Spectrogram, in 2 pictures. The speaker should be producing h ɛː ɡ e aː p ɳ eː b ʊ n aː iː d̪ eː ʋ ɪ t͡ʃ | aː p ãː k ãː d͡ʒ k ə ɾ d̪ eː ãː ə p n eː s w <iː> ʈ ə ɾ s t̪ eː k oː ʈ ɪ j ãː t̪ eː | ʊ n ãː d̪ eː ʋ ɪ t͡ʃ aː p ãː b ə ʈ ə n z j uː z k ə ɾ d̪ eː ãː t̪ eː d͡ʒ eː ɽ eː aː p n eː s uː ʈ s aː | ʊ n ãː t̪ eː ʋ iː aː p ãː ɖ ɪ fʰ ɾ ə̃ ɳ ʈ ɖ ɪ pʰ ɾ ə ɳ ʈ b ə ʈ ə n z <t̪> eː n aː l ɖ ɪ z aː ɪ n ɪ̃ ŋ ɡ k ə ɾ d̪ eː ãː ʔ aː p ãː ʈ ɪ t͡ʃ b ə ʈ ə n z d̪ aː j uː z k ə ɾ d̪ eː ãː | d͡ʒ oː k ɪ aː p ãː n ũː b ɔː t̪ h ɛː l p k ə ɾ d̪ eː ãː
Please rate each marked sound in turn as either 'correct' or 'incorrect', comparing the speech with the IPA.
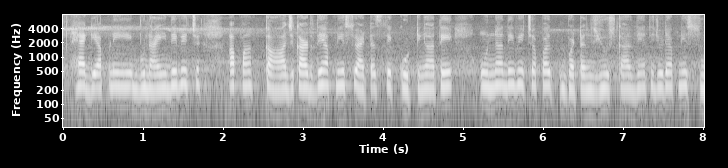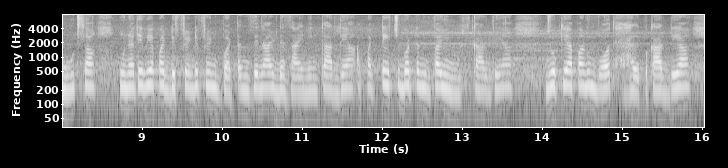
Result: incorrect, incorrect

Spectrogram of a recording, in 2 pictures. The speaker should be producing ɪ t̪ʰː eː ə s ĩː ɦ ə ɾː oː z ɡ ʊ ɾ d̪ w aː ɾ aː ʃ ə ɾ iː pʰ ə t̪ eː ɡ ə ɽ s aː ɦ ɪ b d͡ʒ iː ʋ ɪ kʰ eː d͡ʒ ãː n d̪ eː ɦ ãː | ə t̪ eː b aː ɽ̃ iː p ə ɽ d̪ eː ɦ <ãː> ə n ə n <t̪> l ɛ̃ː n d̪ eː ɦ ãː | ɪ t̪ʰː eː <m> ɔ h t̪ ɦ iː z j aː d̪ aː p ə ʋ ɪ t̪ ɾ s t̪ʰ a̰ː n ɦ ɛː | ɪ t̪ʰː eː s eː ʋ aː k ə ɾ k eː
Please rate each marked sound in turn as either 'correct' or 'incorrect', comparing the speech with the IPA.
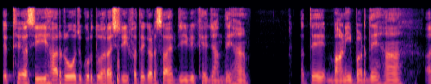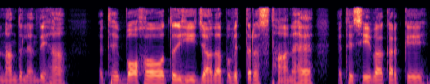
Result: correct, incorrect, incorrect

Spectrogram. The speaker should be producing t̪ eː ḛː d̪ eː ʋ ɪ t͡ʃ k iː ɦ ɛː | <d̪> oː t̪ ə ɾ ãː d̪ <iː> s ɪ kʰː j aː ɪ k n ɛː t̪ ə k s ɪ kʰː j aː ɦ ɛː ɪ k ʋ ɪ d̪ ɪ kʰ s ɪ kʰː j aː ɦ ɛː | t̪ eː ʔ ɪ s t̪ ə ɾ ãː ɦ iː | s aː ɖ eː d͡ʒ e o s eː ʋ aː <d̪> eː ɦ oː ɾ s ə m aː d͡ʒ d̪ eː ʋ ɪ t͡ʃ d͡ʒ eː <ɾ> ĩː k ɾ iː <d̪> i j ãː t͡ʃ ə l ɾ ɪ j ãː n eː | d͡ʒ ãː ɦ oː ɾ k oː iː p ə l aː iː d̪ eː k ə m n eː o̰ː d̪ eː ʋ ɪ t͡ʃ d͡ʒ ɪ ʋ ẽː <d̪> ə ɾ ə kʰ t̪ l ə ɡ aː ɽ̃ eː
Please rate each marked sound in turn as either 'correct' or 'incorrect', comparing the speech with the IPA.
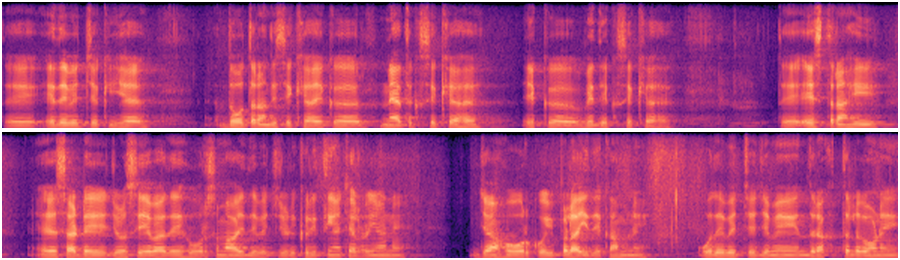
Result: correct, correct, correct, incorrect, incorrect, correct

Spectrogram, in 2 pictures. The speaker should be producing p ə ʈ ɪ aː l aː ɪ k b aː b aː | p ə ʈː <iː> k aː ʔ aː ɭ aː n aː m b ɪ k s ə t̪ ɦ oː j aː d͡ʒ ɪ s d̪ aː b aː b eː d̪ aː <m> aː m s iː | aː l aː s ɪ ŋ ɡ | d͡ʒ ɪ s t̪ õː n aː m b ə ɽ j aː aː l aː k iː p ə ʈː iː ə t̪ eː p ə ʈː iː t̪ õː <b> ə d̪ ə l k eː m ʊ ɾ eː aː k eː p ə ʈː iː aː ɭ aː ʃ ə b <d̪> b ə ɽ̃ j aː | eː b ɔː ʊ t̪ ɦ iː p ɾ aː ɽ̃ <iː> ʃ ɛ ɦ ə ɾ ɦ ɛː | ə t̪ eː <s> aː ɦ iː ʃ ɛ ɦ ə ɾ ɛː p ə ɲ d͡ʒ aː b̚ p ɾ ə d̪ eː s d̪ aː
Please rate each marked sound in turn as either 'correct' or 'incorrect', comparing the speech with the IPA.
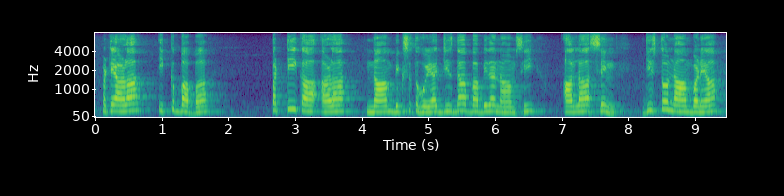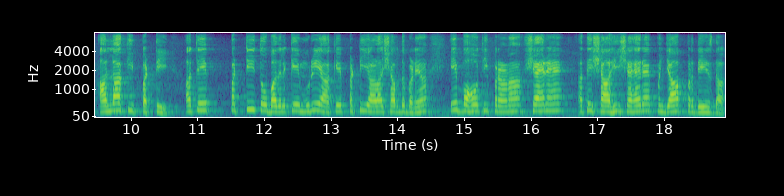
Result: correct, incorrect, correct, correct, incorrect, incorrect

